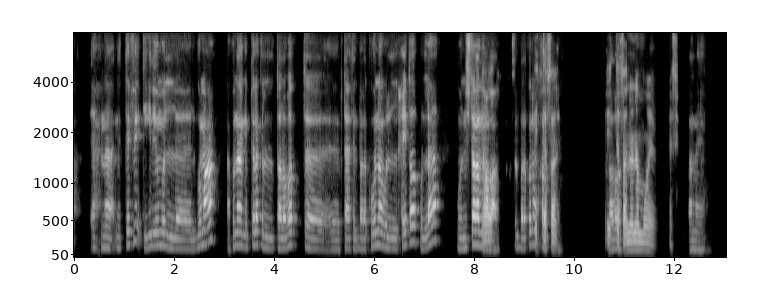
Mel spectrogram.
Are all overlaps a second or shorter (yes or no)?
yes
